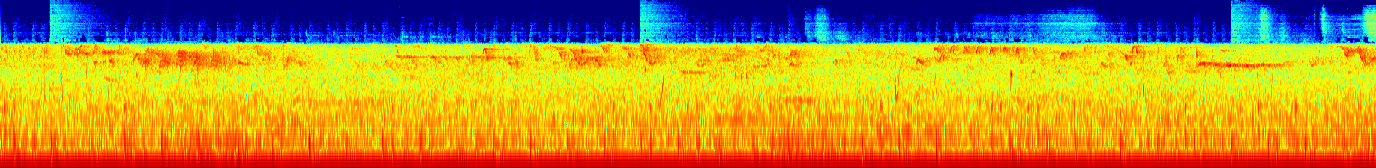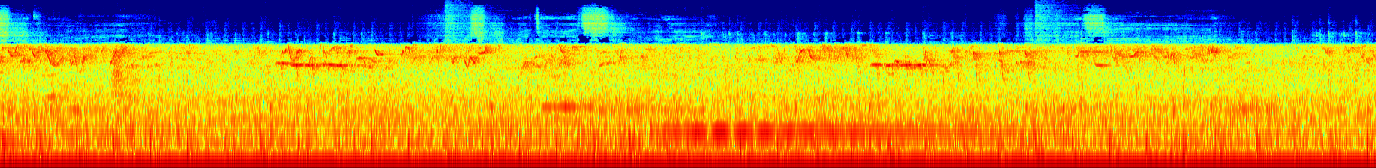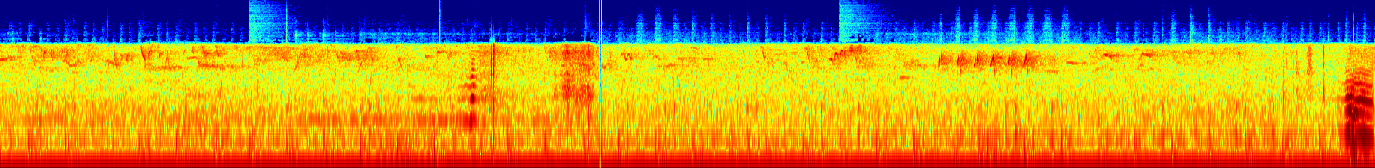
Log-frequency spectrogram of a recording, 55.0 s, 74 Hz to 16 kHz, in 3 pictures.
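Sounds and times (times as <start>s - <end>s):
background music: 0.0s - 55.0s
small birds chirping: 0.0s - 55.0s.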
